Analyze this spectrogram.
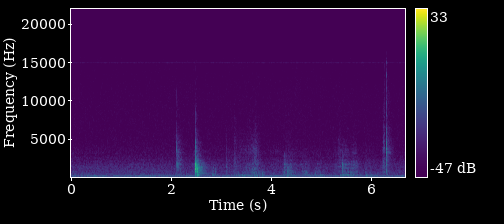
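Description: Handling noise as a small plastic 12V cigarette-socket adapter cable is taken out of a storage case and set down on a table: a few sharp clicks and knocks, the loudest about two and a half seconds in, over a steady low hum.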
